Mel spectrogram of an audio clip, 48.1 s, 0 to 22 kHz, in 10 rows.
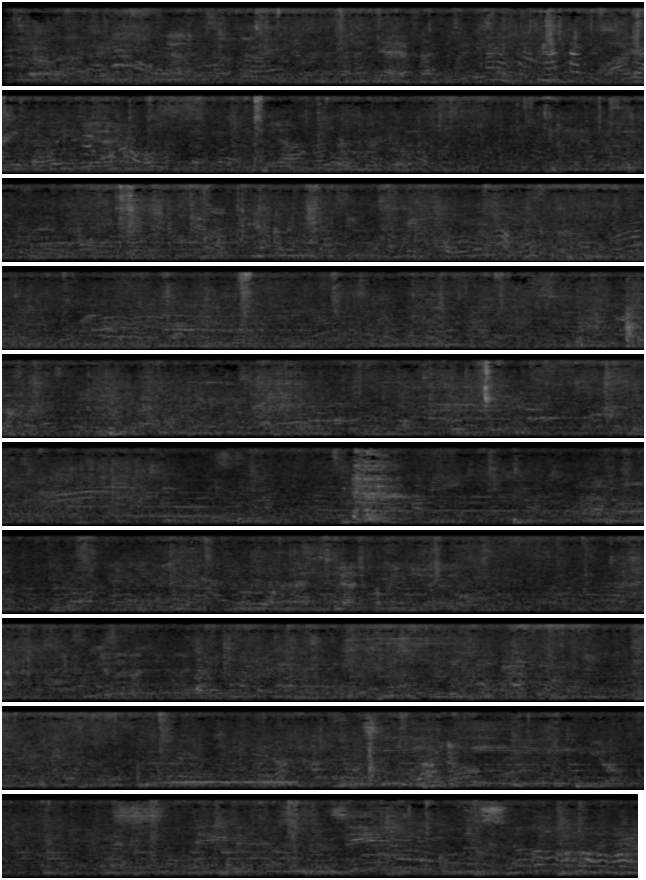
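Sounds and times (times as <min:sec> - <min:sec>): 
Christmas market ambience: 0:00.0 - 0:48.0.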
